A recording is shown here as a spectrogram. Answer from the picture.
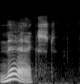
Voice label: next, announcer

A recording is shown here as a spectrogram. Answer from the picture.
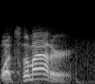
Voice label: what's the matter, male

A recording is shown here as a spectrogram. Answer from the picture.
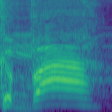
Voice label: "good bye", male; Voice; expletives

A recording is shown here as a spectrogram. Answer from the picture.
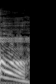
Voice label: "uh" male scratch; ooh ahh; uh um

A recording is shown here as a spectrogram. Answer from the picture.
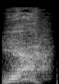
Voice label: "yeah", group of men

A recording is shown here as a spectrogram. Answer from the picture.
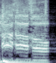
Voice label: "uh uh oh", Voice; ooh ahh; uh um

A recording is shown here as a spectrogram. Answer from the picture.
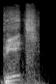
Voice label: "bitch", expletives

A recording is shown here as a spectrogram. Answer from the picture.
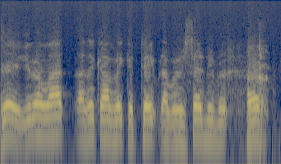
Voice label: make tape that sounds burp; Voice

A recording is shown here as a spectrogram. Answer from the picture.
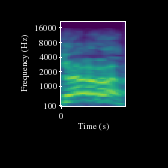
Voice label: "duh", voice

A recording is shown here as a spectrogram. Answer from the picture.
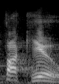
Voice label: "fuck you", male; Voice; expletives

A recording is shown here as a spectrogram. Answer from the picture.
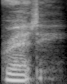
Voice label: "ready", female; Voice; introductions

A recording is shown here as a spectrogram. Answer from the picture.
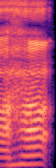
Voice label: "uh huh", male; ooh ahh; uh um

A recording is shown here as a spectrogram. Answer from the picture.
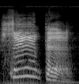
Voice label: santa cartoon; Voice; xmas

